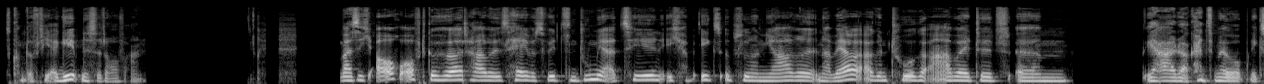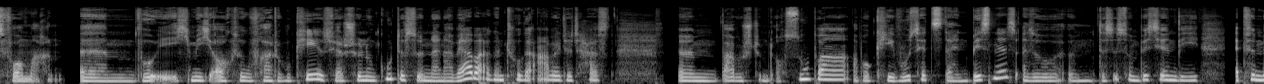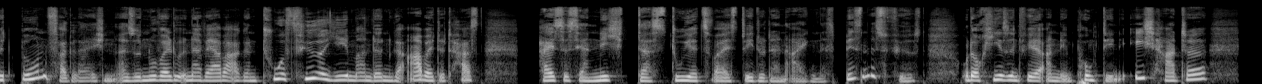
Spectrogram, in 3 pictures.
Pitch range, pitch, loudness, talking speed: 165-205 Hz, 185 Hz, -19 LUFS, 185 wpm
